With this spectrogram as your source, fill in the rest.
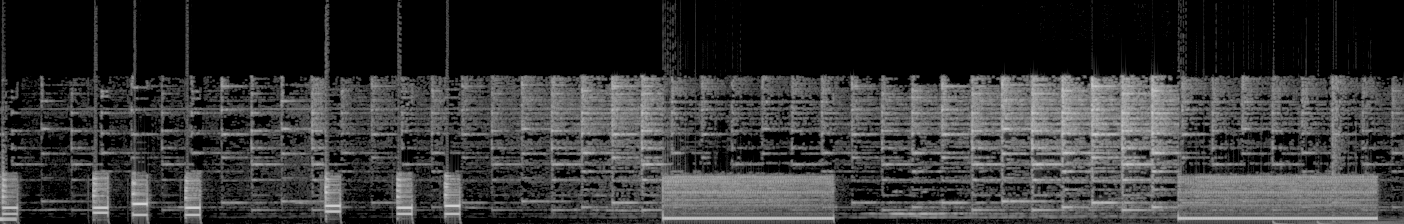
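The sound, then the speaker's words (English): A telephone is dialed: a series of short touch-tone keypad beeps in quick, uneven succession, followed by two long, loud ringing tones with quieter tones between them. “All right, here we go. Dialing at random.”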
